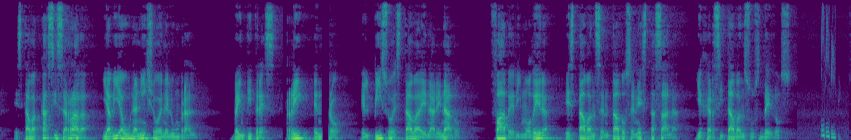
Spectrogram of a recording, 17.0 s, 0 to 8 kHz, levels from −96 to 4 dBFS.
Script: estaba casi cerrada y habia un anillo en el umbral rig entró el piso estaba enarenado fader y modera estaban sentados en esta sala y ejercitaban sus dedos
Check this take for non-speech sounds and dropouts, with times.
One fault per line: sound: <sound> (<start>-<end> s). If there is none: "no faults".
sound: dropout (6.4-6.6 s)
sound: chirp (16.4-16.8 s)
